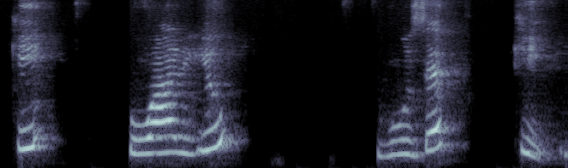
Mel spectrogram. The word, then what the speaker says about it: vous êtes: Vous êtes qui? Who are you? Vous êtes qui? Vous êtes will be read as the relationship between S and E. So S sound is transferred to E.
